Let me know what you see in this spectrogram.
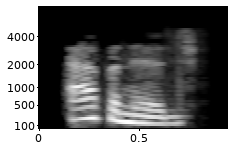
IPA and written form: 'æpənɪdʒ (Appanage)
